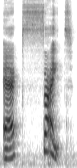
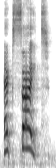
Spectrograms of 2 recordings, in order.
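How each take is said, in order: First: "Excite" split by a clear gap, EX, SITE; syllable by syllable. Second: "Excite" joined as one word, high-pitched; syllables blended. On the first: Teacher sounding it out for the class, "Excite" in two parts. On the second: Teacher giving the class the finished word, "Excite" blended and higher. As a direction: say "Excite" straight through, ex-SITE, brightly raised. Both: Shown as a demonstration. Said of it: "Let's put the syllables together".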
